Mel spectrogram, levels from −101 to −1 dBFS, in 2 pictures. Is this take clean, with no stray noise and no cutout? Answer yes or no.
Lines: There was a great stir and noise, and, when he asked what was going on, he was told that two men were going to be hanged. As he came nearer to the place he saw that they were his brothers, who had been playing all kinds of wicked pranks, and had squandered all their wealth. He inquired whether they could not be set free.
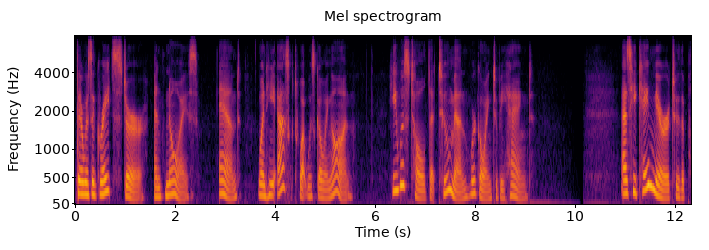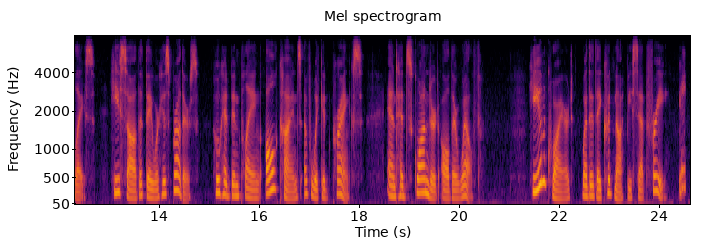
no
